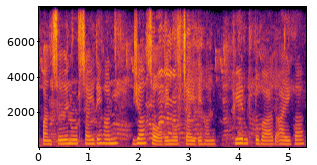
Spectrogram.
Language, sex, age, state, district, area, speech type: Punjabi, female, 45-60, Punjab, Jalandhar, urban, spontaneous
